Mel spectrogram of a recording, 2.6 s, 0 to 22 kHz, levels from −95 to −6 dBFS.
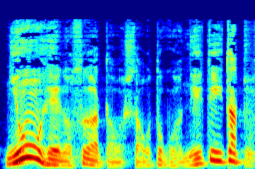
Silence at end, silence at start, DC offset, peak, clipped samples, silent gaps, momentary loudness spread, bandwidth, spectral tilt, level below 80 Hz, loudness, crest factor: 0 s; 0.05 s; under 0.1%; 0 dBFS; under 0.1%; none; 21 LU; 13.5 kHz; -7 dB/octave; -54 dBFS; -16 LUFS; 16 dB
